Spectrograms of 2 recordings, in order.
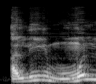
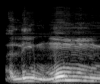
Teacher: علیمن بول کے نون کا آواز نہیں نکالیں گے، اب علیمم میم کا آواز نکالیں گے، غنہ کریں گے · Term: اخلاب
